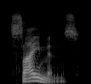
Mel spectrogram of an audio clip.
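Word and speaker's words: siemens: Conductivity is measured in Simons pronounced like semen.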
